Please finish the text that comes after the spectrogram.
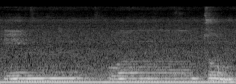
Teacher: kaf kan dari ujung tenggorokan ya. Ya pangkal lidah ya, pangkal lidah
